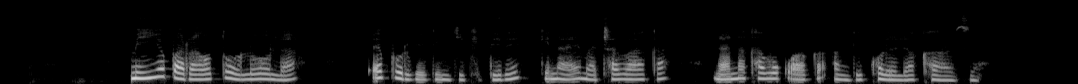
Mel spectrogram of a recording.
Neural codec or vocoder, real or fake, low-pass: none; real; 9.9 kHz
